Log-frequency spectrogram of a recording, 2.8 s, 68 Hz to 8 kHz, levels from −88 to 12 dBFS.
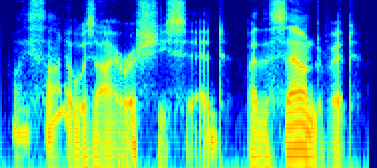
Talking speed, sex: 255 wpm, male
